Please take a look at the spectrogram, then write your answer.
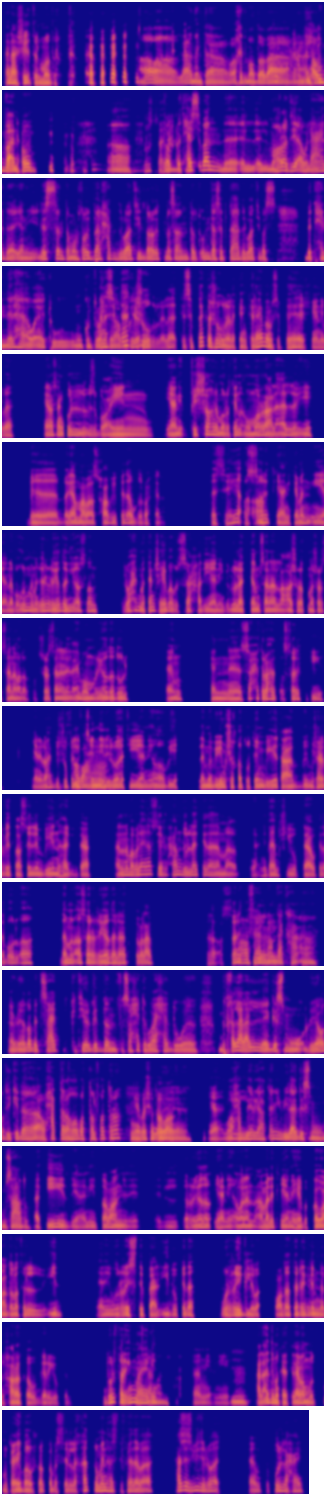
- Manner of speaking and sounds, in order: giggle; tapping; laughing while speaking: "لأ، عن حب، عن حب"; unintelligible speech; unintelligible speech; in English: "والWrist"
- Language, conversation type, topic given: Arabic, podcast, إزاي شايف تأثير هواياتك وإنت صغير على حياتك دلوقتي؟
